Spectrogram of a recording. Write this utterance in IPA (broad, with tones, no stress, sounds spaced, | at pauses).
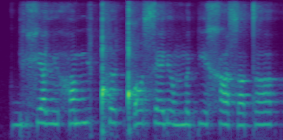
bʲ ʊ˨ xʲ ɑ˧ lʲ ʊ˨ h ɒ˧ mʲ ʌ˦ ǃʰ ə˦˨ ǃʼ ɔ˧ s ɛ˦ ɾʲ ɔ˦˨ m ɛ˧ pʲ ɛ˧ x ɑ˦˨ s ɒ˧ t ʌ˦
